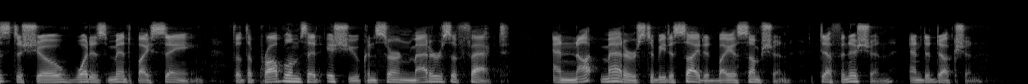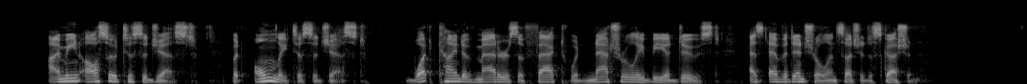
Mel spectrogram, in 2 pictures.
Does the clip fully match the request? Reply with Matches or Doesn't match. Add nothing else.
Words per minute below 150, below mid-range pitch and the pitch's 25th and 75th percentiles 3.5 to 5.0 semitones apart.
Doesn't match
